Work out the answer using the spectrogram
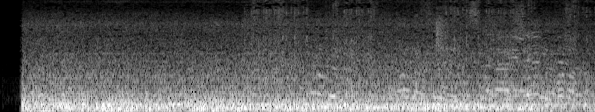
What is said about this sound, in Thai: ครับเสียงเครื่องบินที่นำผู้นำประเทศอาหรับเดินทางมากรุงริยาดของซาอุดิอาระเบียเมื่อปลายสัปดาห์ที่แล้วเพื่อเตรียมตัวก่อนการประชุมสุดยอดในสหรัฐนะครับ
